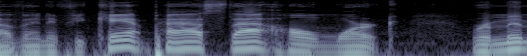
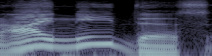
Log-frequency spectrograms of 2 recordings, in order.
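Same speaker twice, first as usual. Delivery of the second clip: higher and slow, stress on need; slow emphatic affirmation; 6 semitones higher, slower than usual. Shown as a demonstration. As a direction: say it like you mean it, slowly. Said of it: "is so true".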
